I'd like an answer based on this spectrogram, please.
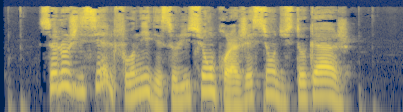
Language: French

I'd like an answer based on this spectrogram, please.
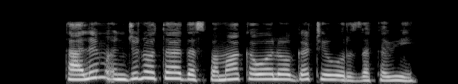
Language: Pashto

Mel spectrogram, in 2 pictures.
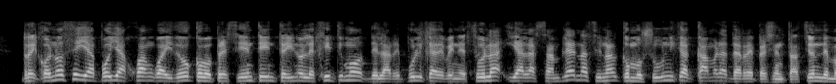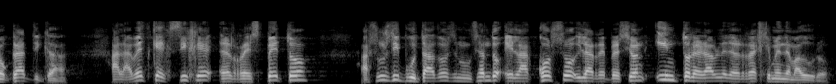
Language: Spanish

